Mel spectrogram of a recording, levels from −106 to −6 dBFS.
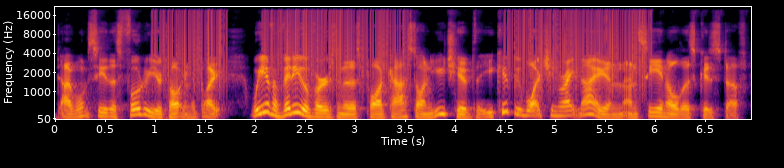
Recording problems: crackling; noticeable; at 1 s, from 2 to 3.5 s and from 4.5 to 6 s; 10 dB below the speech

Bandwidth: 19 kHz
